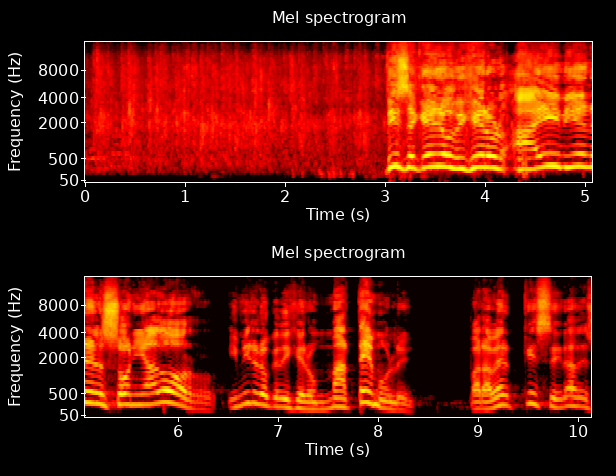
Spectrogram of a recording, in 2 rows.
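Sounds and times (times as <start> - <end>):
audience applause: 0.0 - 3.5
speech: 3.0 - 10.1.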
